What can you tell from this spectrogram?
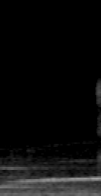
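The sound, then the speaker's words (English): A wailing emergency siren holds a steady high tone outdoors in the background, with a low rumble of traffic beneath it and no one speaking. “As the sirens go on in the background that I hear out of my other ear that's not covered.”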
